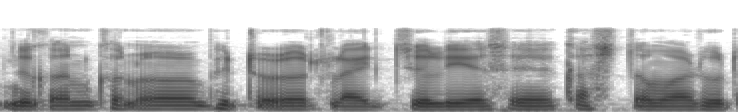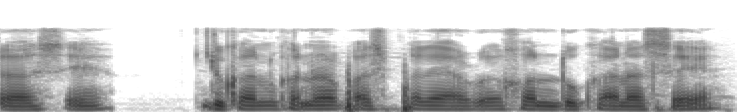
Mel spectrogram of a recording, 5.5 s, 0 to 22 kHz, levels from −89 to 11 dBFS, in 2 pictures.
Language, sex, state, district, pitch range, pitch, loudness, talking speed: Assamese, male, Assam, Sonitpur, 110-120 Hz, 115 Hz, -16 LUFS, 150 wpm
